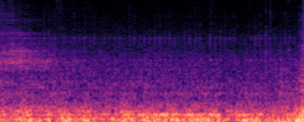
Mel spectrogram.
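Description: Steady low rumble of a car driving along a road, heard from inside the cabin.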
